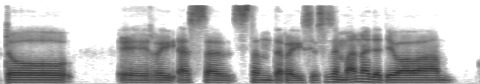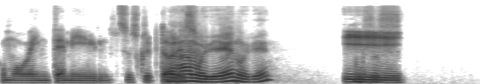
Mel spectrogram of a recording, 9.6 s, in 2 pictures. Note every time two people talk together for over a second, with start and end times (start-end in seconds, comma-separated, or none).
none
